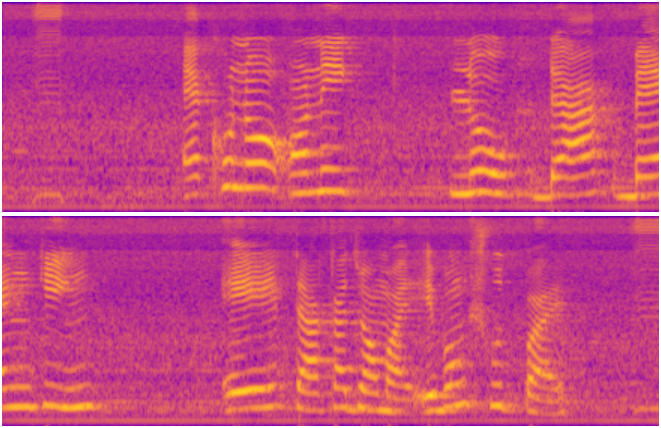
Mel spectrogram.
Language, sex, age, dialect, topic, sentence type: Bengali, female, 25-30, Standard Colloquial, banking, statement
